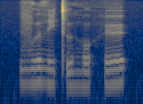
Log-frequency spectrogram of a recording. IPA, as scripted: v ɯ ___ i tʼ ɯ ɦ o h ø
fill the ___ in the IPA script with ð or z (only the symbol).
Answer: ð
